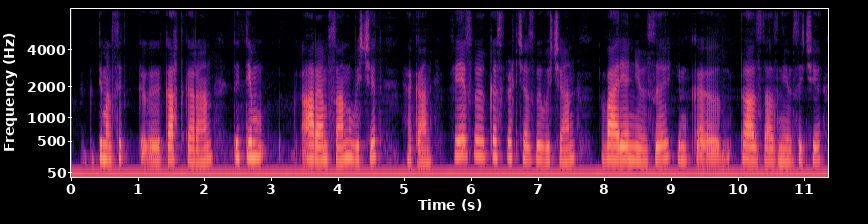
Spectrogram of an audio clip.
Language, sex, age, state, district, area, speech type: Kashmiri, female, 30-45, Jammu and Kashmir, Anantnag, rural, spontaneous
